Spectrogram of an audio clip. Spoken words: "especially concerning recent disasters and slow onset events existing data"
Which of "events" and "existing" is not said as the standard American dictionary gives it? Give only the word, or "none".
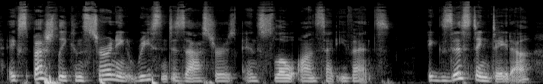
none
